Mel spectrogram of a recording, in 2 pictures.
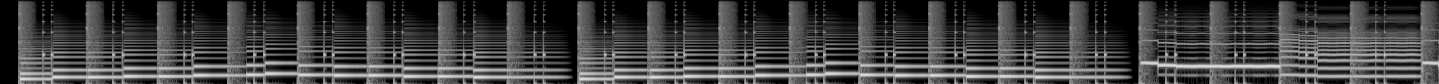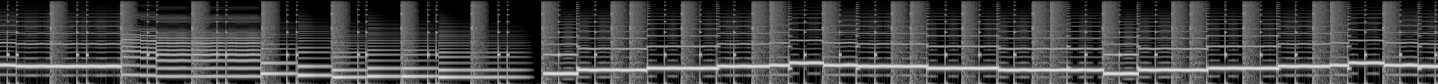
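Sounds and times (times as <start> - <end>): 
Casio VL1 synthesizer: 0.2 - 18.8, 19.4 - 28.7.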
